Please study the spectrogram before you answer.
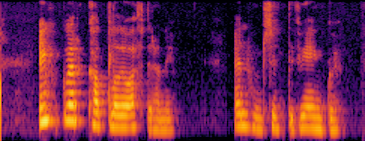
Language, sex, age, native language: Icelandic, female, 14, Icelandic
